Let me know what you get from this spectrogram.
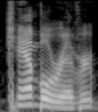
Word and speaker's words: Campbell River: It's Campbell River, but it's spelled Campbell River.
